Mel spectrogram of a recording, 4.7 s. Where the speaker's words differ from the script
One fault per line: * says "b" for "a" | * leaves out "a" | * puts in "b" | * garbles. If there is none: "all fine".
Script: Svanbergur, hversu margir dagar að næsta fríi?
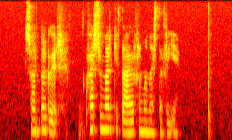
* puts in "fram"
